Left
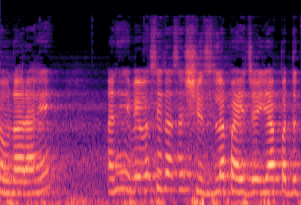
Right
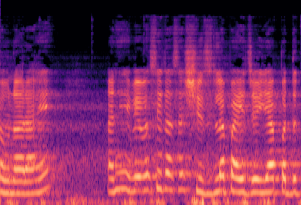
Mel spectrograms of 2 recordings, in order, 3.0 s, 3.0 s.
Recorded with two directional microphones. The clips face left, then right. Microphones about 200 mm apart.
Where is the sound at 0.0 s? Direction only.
30° right (ahead or behind).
